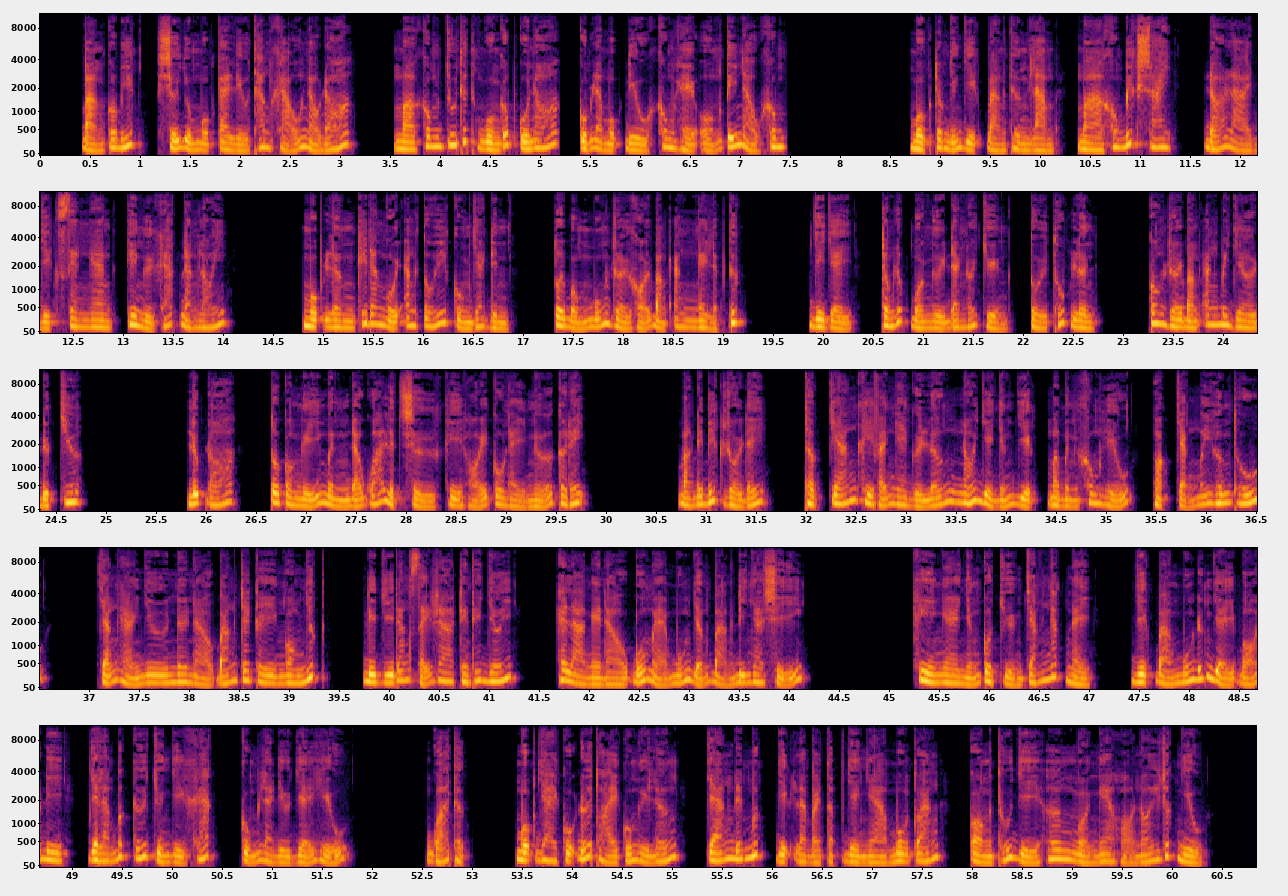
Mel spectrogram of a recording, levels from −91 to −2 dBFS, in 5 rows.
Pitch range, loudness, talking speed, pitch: 110-155 Hz, -21 LUFS, 220 wpm, 130 Hz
